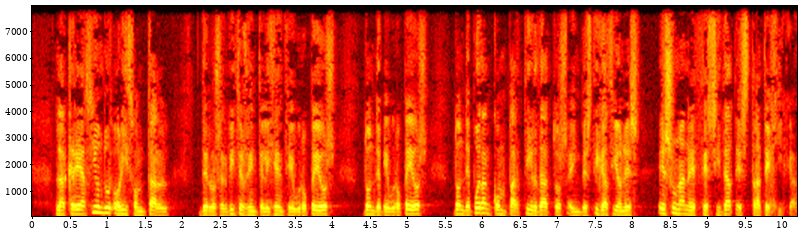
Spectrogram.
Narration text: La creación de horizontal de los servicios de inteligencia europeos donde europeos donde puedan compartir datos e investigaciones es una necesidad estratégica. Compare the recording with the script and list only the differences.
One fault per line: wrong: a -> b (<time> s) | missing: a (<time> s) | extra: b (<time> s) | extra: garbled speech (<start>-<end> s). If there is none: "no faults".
no faults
